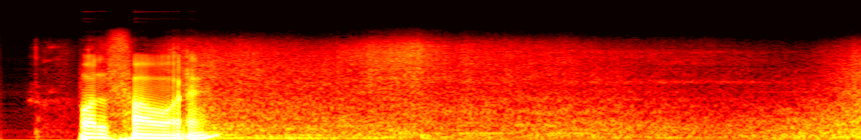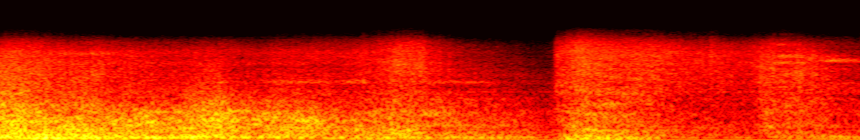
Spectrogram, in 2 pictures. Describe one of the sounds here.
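A game plays a whooshing sound as shooting stars streak across the sky.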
